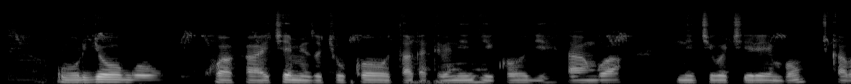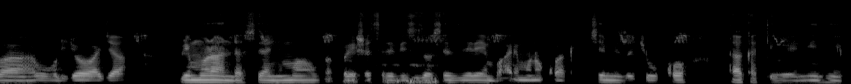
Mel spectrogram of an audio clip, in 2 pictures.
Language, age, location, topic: Kinyarwanda, 25-35, Kigali, government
